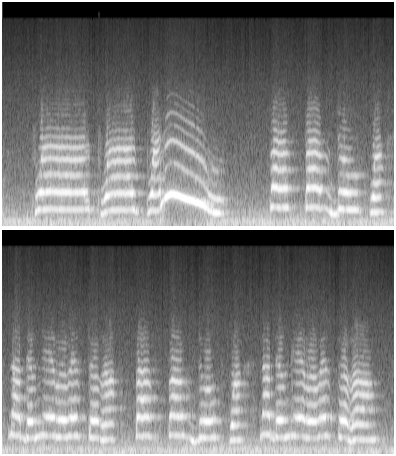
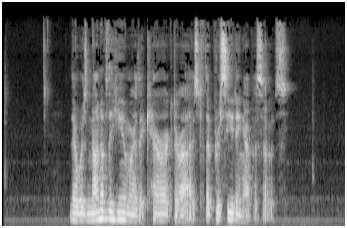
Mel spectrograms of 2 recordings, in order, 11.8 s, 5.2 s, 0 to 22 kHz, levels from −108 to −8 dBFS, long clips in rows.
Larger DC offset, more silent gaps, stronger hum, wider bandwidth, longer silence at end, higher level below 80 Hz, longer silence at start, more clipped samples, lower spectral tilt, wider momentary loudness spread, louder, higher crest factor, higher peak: neither; neither; neither; second, 5.4 kHz vs 16.5 kHz; second, 0 s vs 0.85 s; first, -28 dBFS vs -56 dBFS; second, 0 s vs 1 s; neither; first, -9.5 dB/octave vs -4 dB/octave; about the same, 10 LU vs 10 LU; first, -13 LUFS vs -20 LUFS; second, 12 dB vs 22 dB; about the same, -2 dBFS vs 0 dBFS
